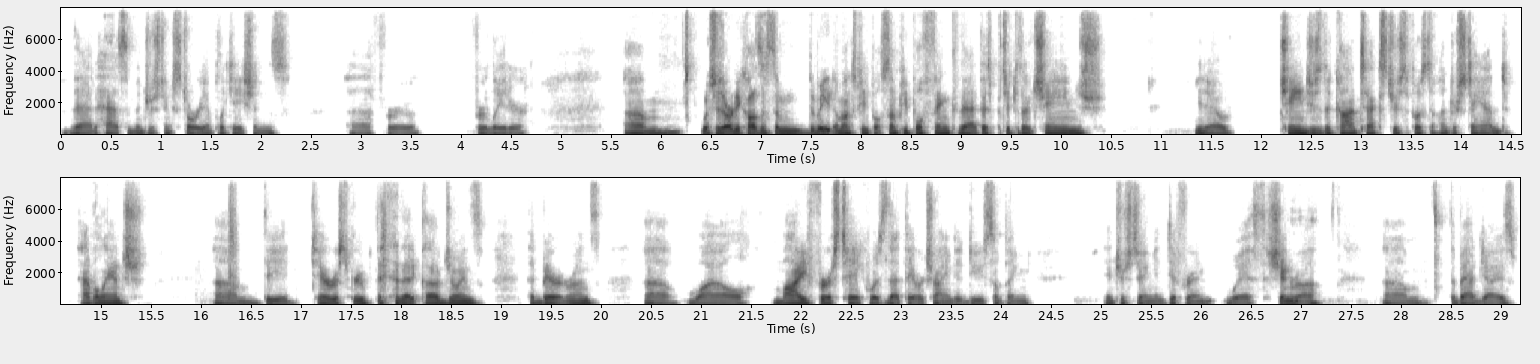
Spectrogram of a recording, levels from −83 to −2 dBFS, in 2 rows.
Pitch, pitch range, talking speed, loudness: 125 Hz, 115-135 Hz, 140 wpm, -28 LUFS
